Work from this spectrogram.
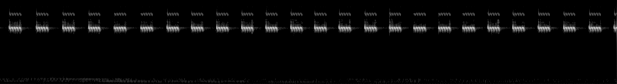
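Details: Summer-evening male cricket: loud, shrill chirps pulse steadily a little over three times per second, clean and evenly spaced against silence.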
